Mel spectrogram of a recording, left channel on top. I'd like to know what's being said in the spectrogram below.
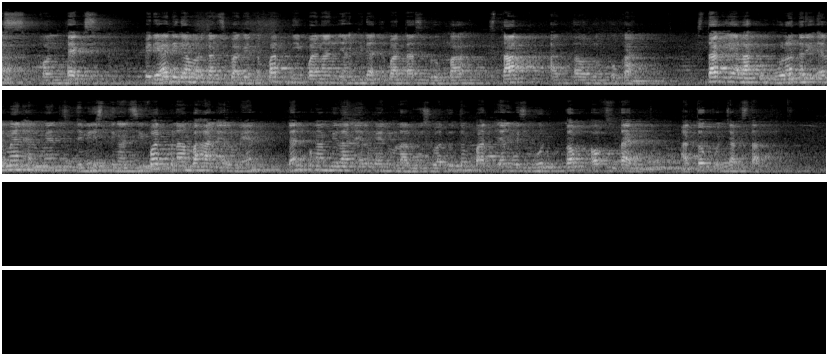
konteks. PDA digambarkan sebagai tempat penyimpanan yang tidak terbatas berupa stack atau tumpukan. Stack ialah kumpulan dari elemen-elemen sejenis dengan sifat penambahan elemen dan pengambilan elemen melalui suatu tempat yang disebut top of stack atau puncak stack.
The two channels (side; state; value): right; silent; digital silence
